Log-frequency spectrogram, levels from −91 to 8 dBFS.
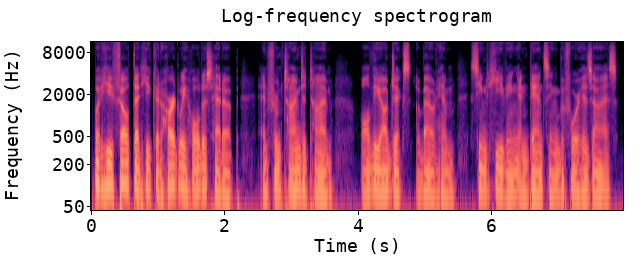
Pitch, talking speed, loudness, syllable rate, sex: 80 Hz, 210 wpm, -20 LUFS, 5.2 syllables/s, male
